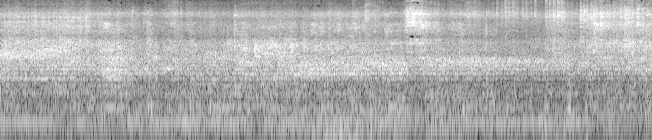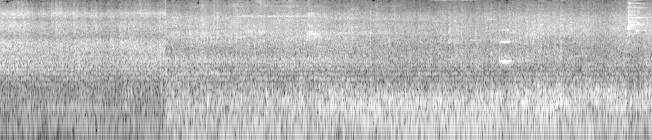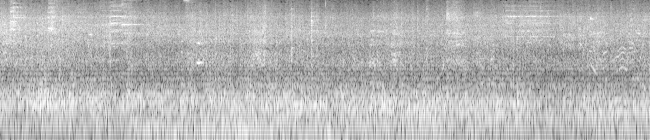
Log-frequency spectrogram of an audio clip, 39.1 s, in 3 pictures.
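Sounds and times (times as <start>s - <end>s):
train wheels rumbling on rails: 0.0s - 39.0s
sharp clicks and clanks: 7.2s - 16.5s.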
